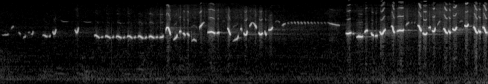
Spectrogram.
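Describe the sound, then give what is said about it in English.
A winter wren sings a long, rapid, high-pitched song of tumbling trills and bright chirps, with a brief sustained whistle midway, heard clear with no voices. “When people think of a bird song, they seem to expect something ethereal, something no mere human could produce, like this winter wren song.”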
